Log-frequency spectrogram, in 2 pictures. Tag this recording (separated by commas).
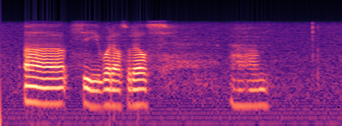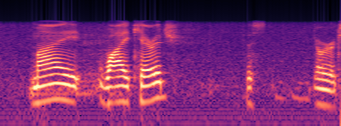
inside a small room, Speech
